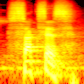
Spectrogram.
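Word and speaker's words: success: उसी तरह ये देखिए डबल सी आ रहा है, सक्सेस। एक सी क्या पढ़ रहा है, क, एक सी क्या पढ़ रहा है, स, सक्सेस।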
